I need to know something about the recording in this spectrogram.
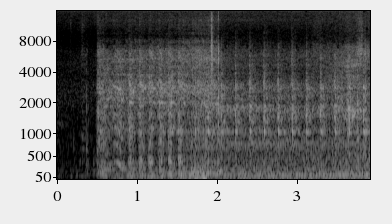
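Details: Mercedes W210 2.7 CDI diesel: starts and settles into idle with a sharp, regular knock about three per second over the clatter; hydraulic lifters and injectors already replaced, knock remains; warms up normally, cause unknown.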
